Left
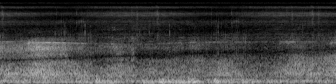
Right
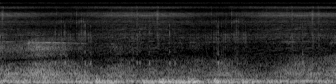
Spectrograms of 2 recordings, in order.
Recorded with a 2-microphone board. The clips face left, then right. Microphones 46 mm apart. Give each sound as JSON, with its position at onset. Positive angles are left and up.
{"t": 0.0, "sound": "an aircraft", "side_deg": 50}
